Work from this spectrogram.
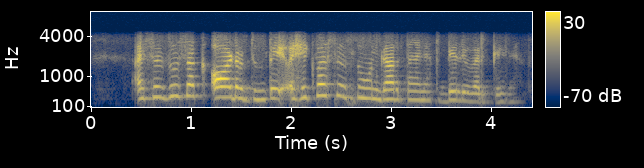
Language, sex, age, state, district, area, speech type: Kashmiri, female, 18-30, Jammu and Kashmir, Baramulla, rural, conversation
